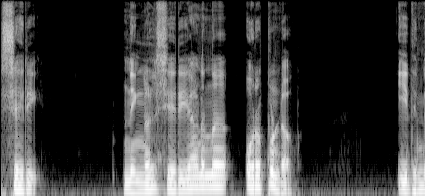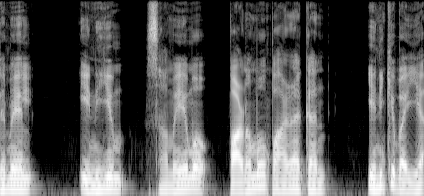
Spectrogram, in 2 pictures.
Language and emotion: Malayalam, fearful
